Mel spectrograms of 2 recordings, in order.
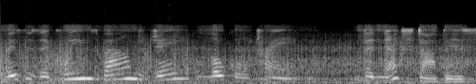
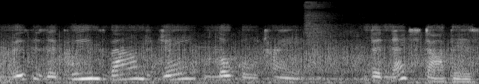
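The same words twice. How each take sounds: The two takes are said the same way.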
